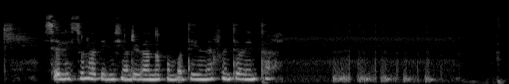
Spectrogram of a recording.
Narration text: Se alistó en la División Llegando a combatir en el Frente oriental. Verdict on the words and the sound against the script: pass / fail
fail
